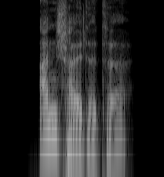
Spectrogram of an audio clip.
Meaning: inflection of anschalten: 1. first/third-person singular dependent preterite 2. first/third-person singular dependent subjunctive II
- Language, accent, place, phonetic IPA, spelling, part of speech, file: German, Germany, Berlin, [ˈanˌʃaltətə], anschaltete, verb, De-anschaltete.ogg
